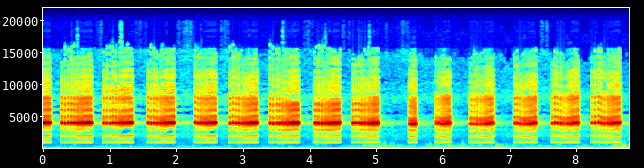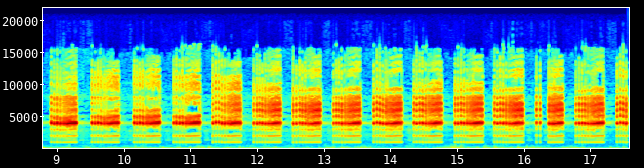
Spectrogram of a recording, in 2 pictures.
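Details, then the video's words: Cicada chirping at night in summer 2017 in Da-an District, Taichung City, Taiwan, recorded on a phone: steady, bright, ringing pulses repeated roughly twice a second without a break, over a soft low rumble. "Cicada chirping at night."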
